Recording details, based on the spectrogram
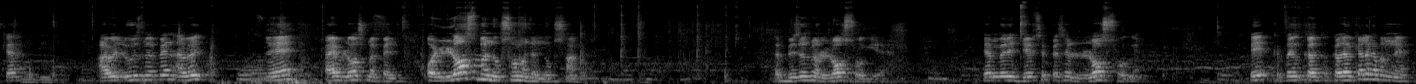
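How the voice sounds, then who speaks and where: A man's voice: sits high, unhurried, long pauses, fairly bright tone, soft background music. A male teacher explaining physics to a class, mixing English phrases into his talk and repeating questions to the students. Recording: echoey classroom, mic far off. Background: students' voices.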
